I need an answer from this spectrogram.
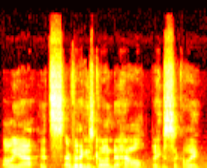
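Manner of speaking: ordinary talk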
